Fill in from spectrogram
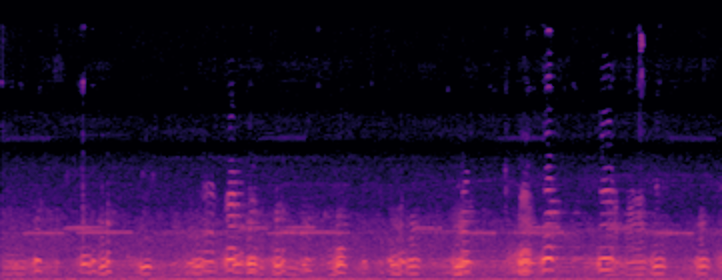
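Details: Ducks on a lake, a dense flock calling together: many overlapping nasal, honking calls with curved, harmonic notes crowd the whole stretch, over a steady low rumble.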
